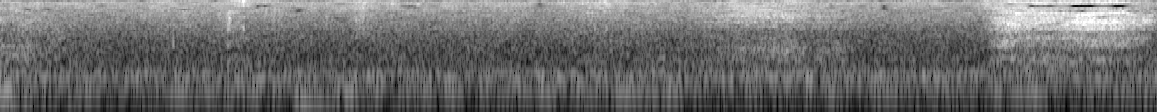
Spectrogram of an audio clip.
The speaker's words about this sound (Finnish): Mulle paras palaute on se, kun mä kuulen tätä rapinaa, kun ihmiset kääntää raamatun sivuja ja tietää sen ainakin, että, että seurataan. Se on paras, paras palaute.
